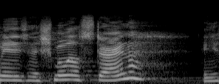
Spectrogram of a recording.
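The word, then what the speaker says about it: Shmuel: sorry sure sorry I forgot my name is Shmo Stern can you spell that please s hm u e l Stern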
